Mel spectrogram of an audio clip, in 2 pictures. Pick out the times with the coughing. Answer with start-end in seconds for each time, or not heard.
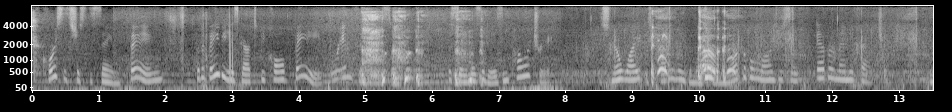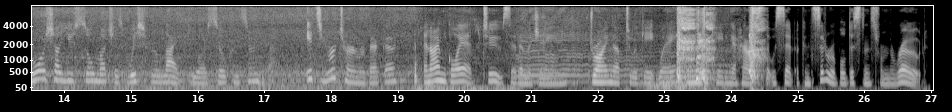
4.9-6.8, 9.2-10.7, 23.1-24.6.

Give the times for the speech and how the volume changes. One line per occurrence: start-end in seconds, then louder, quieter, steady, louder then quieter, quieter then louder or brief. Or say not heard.
0.0-26.9 steady.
